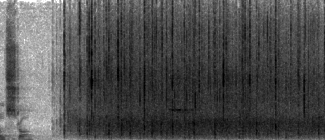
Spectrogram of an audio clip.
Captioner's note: audience applauds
